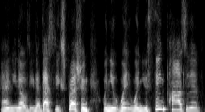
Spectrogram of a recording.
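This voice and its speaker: A rabbi telling lively stories at a model seder lesson, mixing in Hebrew terms. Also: male voice, on the high side, normal speed.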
